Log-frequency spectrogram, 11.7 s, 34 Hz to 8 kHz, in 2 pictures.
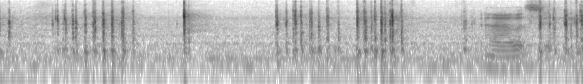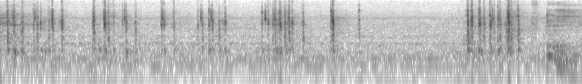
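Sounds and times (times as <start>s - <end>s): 
typing a host name on a computer keyboard: 0.0s - 2.0s, 2.8s - 4.8s, 5.4s - 9.5s, 10.4s - 11.1s
speech: 5.3s - 5.7s.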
